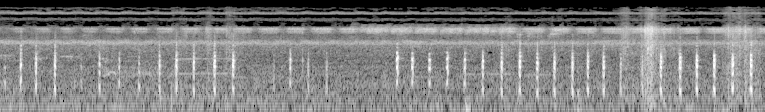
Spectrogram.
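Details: Decoy jungle hen, red-eared type from northern Vietnam, set out to trap wild junglefowl. She gives short sharp clucks, repeated steadily about three times a second, over a constant high insect drone.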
